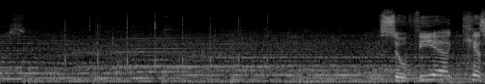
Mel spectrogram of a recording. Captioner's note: congregation cheering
